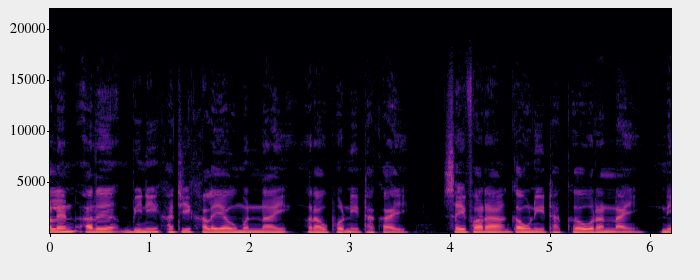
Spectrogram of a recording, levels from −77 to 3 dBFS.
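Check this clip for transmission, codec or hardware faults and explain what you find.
No transmission, codec or hardware faults.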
